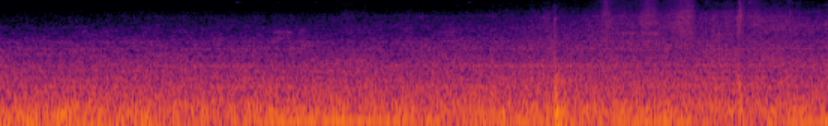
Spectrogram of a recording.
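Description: Car driving on city streets, heard from inside the cabin: a steady low engine and road rumble with a faint hum. A single sharp click comes a little past halfway through.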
